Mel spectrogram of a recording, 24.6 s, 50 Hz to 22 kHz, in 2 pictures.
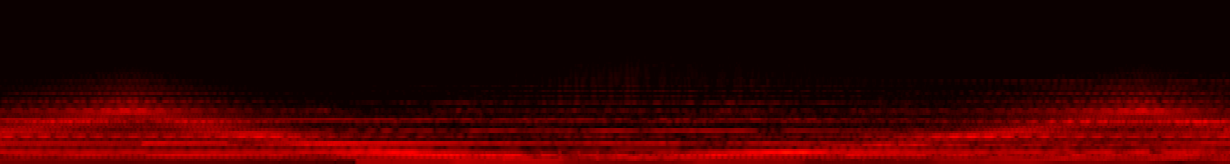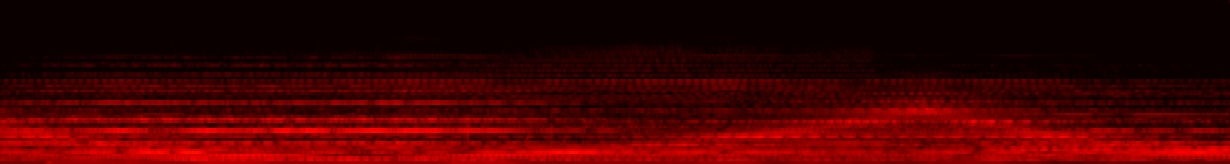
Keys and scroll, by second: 3.8 z, 4.9 Delete, 5.5 x, 7.2 x, 8.8-9.1 typing, 9.4 Return, 11.1-12.2 typing, 11.7 Return, 14.6-15.4 typing, 18.1-18.9 typing, 22.4 z.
